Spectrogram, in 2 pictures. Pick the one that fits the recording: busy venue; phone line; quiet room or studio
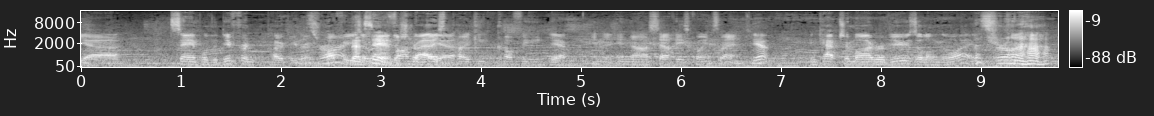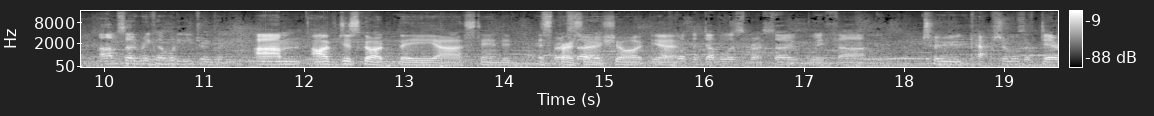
busy venue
